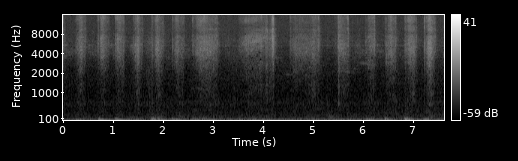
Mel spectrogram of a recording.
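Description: A flat paintbrush with a wooden handle is brushed across a layer of tan kinetic sand spread on a white ceramic plate. Soft, bright, hissing swishes repeat in uneven strokes over a steady low rumble.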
